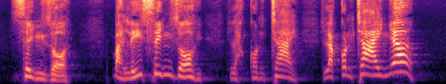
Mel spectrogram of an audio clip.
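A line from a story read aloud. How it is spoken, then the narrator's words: Woman shouting from inside. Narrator (Vietnamese): có tiếng từ bên trong của một người đàn bà la lên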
